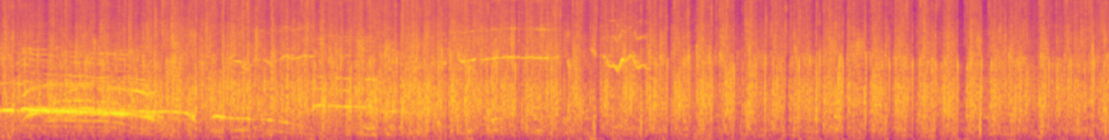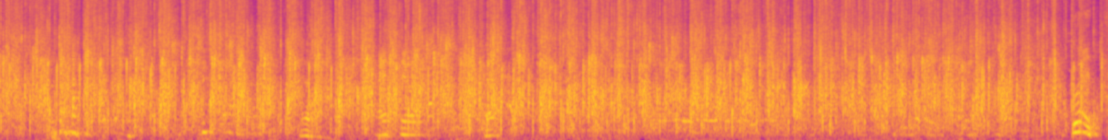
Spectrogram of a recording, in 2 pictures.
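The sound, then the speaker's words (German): Loud, sustained applause from an audience, a dense steady wash of many hands clapping with some cheering and whoops mixed in, continuing at an even level for nearly half a minute. “Riesengroßen Applaus für den Mulaffen-Podcast!”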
